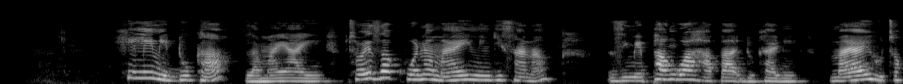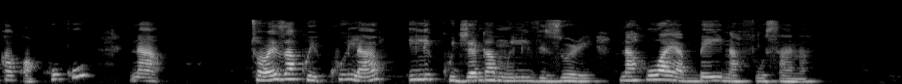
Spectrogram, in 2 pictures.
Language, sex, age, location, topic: Swahili, female, 25-35, Kisumu, finance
